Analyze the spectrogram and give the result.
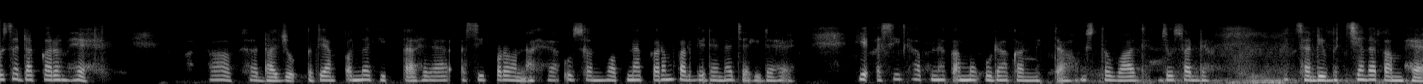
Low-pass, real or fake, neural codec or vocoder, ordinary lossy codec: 7.2 kHz; fake; codec, 16 kHz, 0.8 kbps, ZipCodec; Opus, 16 kbps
